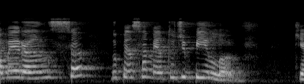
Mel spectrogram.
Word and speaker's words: Bülow: Essa teoria foi pensada por um sujeito chamado Bilov, que se escreve B-U-L-O-W, Bilov.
